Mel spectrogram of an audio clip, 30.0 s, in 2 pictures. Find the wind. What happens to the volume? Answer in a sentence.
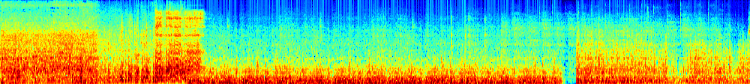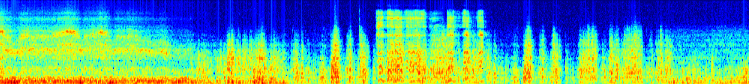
The volume of the wind goes down.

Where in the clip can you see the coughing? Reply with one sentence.
The coughing can be heard from 3.1 to 4.2 s and from 22.5 to 24.8 s.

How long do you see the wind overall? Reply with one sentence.
The wind can be heard for 30 seconds in total.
